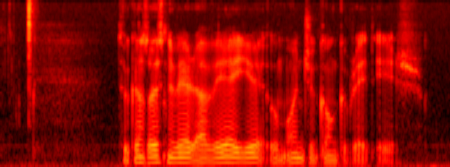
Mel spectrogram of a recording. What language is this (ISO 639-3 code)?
fao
